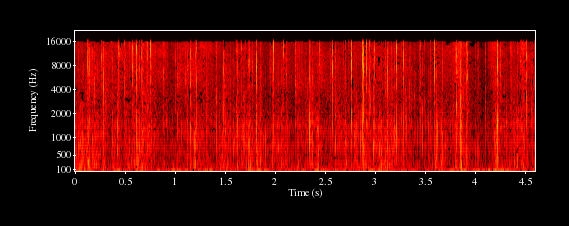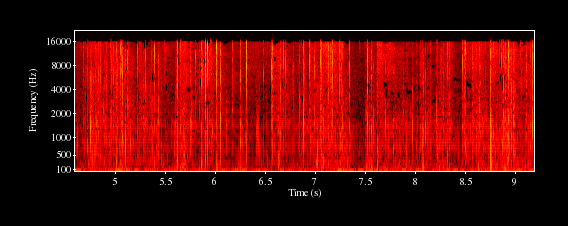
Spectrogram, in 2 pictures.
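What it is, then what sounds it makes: Plastic bag of cotton balls. Fingertips squeeze and crinkle a clear plastic bag with orange print, full of soft cotton balls. The result is a steady stream of dense, crisp crackling with bright high-end sparkle and fast, dry crinkles that stop instantly with no ring.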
